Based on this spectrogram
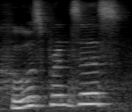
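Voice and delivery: very high, stretched-out question; incredulous. Retold or imitated. Princess questioning her guard's claim, incredulous. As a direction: squeak up in mock disbelief.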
